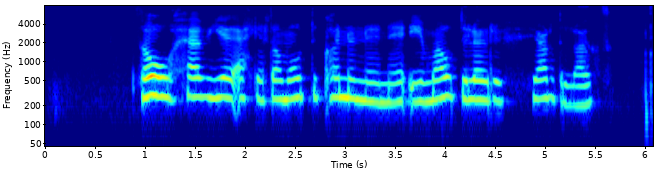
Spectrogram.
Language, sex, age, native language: Icelandic, male, 11, Icelandic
